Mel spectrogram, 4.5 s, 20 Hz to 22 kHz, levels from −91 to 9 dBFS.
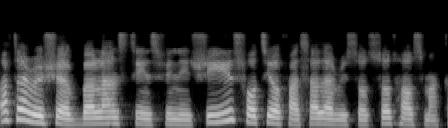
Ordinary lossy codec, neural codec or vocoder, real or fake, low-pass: none; codec, 16 kHz in and 24 kHz out, 1 kbps, XY-Tokenizer; fake; 7.2 kHz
